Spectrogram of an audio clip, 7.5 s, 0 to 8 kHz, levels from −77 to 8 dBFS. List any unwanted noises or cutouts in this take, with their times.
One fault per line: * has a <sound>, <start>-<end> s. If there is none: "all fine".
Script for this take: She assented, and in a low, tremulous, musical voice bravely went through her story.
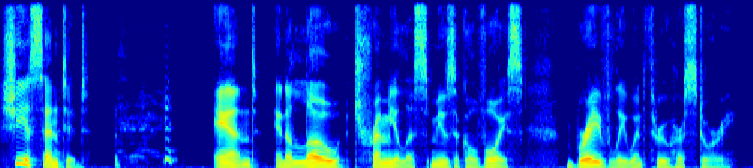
* has a laugh, 1.1-1.8 s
